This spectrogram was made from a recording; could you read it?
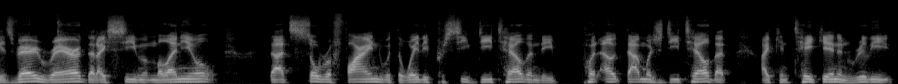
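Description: A man's voice: medium pitch, fairly bright tone, no echo. A young man co-hosting a podcast, talking casually and meandering with many restarts. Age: young adult. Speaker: podcast co-host.

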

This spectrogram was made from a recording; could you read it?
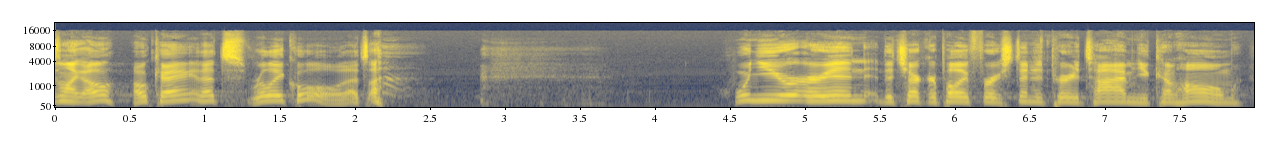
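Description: A middle-aged man from Oklahoma preaching in a church sanctuary, his fairly high voice carrying a long hall reverb. He tells stories with animated asides between earnest points. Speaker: missionary pastor. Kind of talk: sermon.

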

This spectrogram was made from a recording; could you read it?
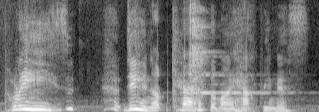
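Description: A man's voice: high-pitched, expressive, measured pace, over music. An actor playing a noble young king in a fantasy audio drama, speaking in formal, archaic, dramatic phrases. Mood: anguished, pleading. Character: noble young male fantasy king, devoted, desperate lover.

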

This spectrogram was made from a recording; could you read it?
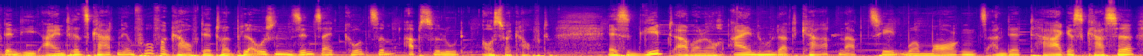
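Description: A man hosting a scripted magazine-style show, narrating with colloquial, enthusiastic fan patter. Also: lowish voice. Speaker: podcast host. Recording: music playing behind the voice. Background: music bed.

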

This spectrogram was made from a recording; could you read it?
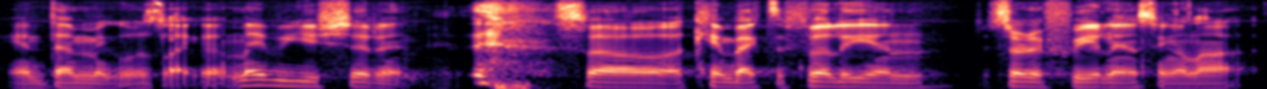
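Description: Low, flat-voiced young man telling stories. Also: brisk, gravelly. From Dominican Republic. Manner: relaxed, slangy storytelling with many fillers. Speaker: guest, commercial director. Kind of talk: casual interview talk.

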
